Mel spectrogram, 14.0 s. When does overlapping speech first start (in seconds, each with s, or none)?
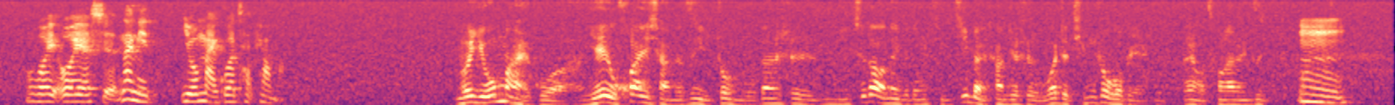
none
